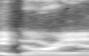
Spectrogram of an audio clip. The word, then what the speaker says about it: D'Auria: Although I've had members of my own family pronounce it differently, so... Nobody knows, but I say Doria, and that's good enough for me.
